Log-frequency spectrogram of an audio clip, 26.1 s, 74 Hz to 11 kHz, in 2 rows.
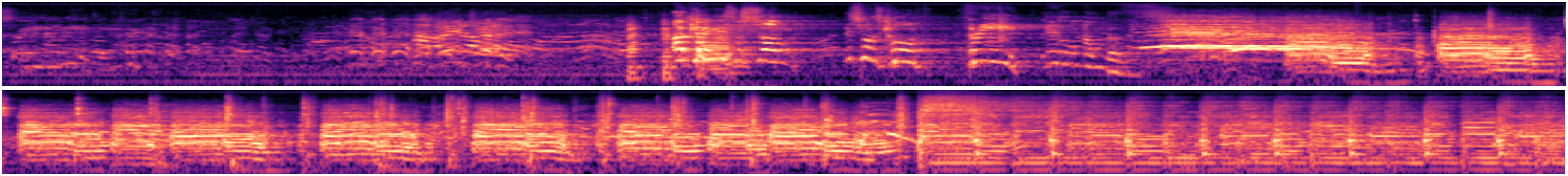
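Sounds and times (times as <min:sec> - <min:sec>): rock band playing live: 0:10.7 - 0:26.0
electric guitar picking notes: 0:10.8 - 0:26.0.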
